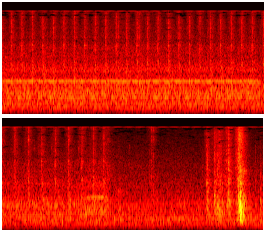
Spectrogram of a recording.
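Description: Straight-stitch sewing machine sewing a seam through cotton quilt patches: a rapid, even run of stitches with a steady motor whine, stopping about four and a half seconds in. A few separate clicks follow near the end.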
